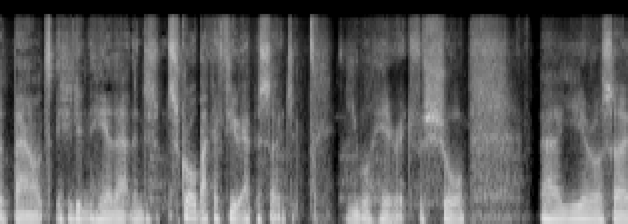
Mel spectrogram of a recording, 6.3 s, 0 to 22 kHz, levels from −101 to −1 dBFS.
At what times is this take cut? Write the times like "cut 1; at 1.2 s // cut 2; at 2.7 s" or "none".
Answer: cut 1; at 5.2 s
